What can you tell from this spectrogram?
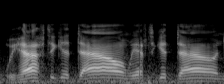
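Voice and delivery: husband mocks his wife's words, sneering; mocking repetition. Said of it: "You keep saying that".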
